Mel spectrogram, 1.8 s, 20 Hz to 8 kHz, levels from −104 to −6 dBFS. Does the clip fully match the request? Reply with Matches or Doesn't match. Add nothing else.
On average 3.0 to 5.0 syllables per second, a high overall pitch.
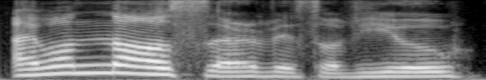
Matches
